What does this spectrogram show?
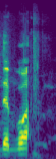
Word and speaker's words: Déboite: I think you pronounce it Robin Déboite. Robin Déboite. Okay, Robin Yeah. Déboite. So without the T.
